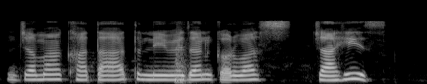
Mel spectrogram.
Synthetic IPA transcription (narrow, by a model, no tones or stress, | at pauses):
d͡ʒəmakʰat̪at̪niʋed̪ənkə̰ɾʋa | t͡ʃaɦis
